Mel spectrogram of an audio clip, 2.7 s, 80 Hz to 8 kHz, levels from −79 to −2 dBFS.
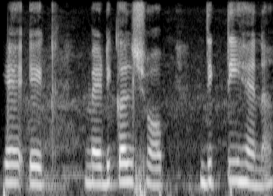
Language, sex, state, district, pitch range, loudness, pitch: Hindi, female, Madhya Pradesh, Umaria, 210-235 Hz, -14 LUFS, 225 Hz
